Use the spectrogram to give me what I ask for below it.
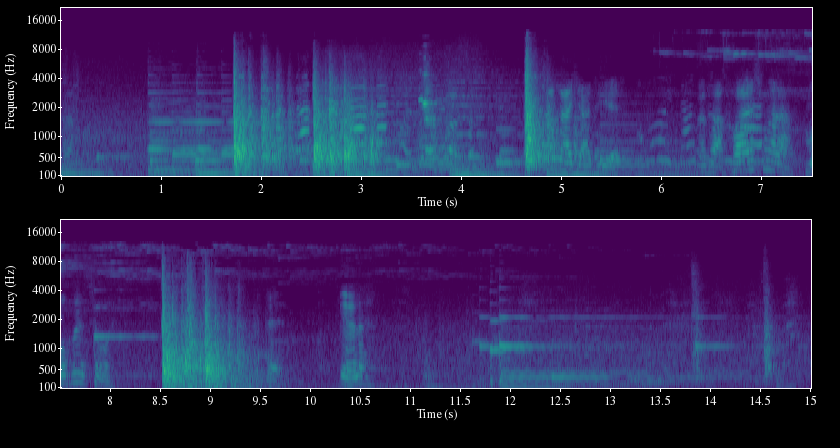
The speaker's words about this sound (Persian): اجازه بدین درو ببندم بریم. من میبندم، من میادم.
